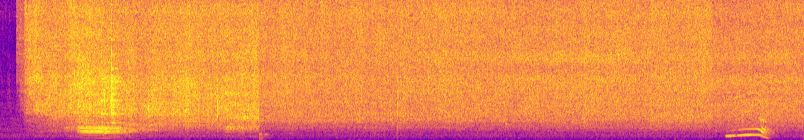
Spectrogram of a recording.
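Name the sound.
chub frying in ghee butter in a hot pan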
